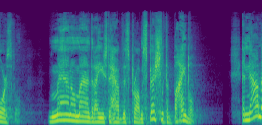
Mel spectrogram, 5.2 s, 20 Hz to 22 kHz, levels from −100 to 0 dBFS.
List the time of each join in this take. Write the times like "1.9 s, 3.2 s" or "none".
3.2 s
